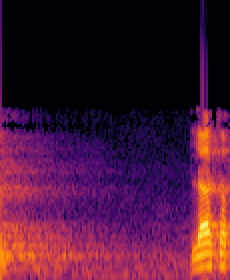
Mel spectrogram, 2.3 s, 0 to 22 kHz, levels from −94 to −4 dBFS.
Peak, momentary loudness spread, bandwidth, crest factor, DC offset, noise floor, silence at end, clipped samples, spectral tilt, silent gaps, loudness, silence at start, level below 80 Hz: 0 dBFS; 27 LU; 5.6 kHz; 20 dB; under 0.1%; -48 dBFS; 0 s; under 0.1%; -3 dB/octave; none; -16 LUFS; 0 s; -52 dBFS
